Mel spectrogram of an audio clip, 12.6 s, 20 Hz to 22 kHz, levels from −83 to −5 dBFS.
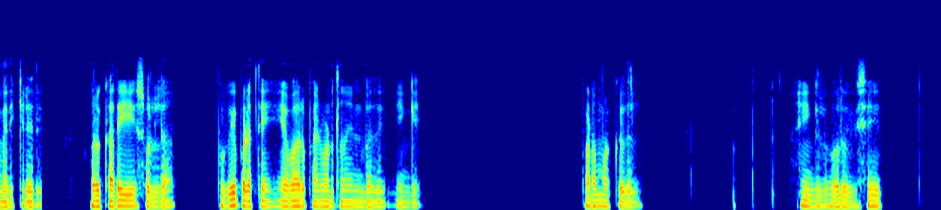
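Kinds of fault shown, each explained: No kinds of fault are heard in this speech clip.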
